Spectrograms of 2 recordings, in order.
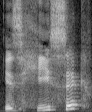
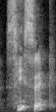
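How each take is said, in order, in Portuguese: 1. Cada palavra é pronunciada separadamente e por completo. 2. As duas primeiras palavras são ligadas. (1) "em vez de falar tipo is he sick" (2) "pode sair tipo is he sick?"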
